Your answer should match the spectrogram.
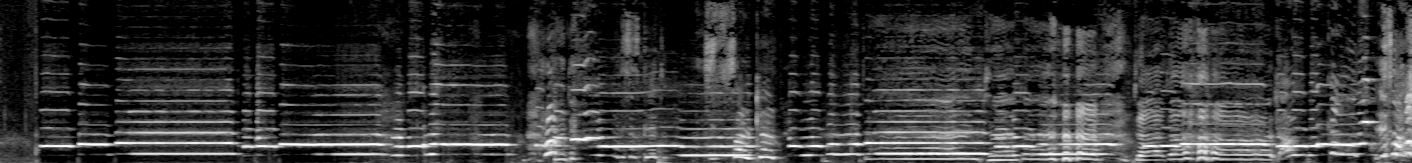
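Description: A very cheap recorder plays a repetitive rave-anthem melody, loud sustained shrill notes with a few wobbly, squeaky passages partway through.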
